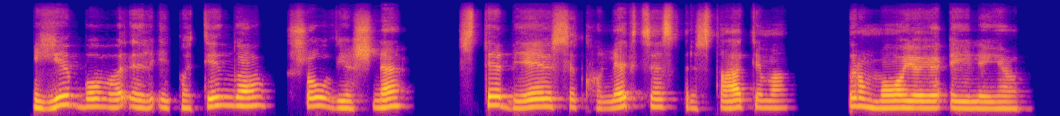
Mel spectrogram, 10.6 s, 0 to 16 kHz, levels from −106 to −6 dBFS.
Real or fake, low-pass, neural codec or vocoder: fake; 14.4 kHz; codec, 44.1 kHz, 2.6 kbps, SNAC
